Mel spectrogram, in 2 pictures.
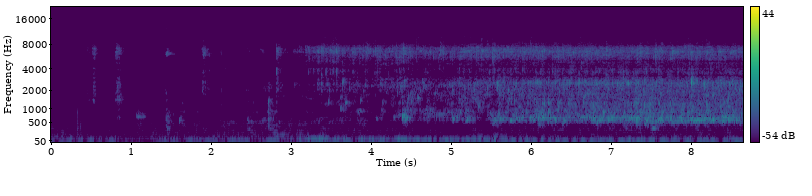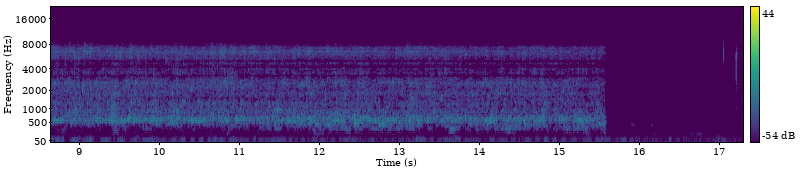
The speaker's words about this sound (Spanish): Tercero, antes de cada comida me lavo las manos.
